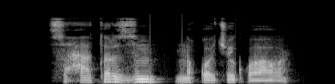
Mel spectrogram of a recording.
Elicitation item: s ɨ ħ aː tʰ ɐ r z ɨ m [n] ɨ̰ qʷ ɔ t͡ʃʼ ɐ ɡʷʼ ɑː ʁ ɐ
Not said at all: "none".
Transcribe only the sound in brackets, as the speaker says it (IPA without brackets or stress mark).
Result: n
